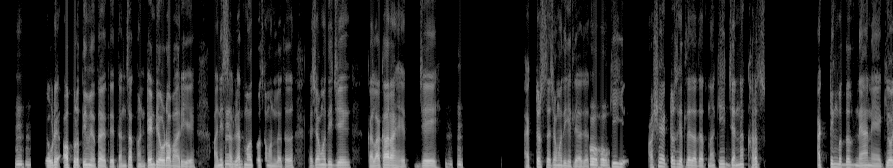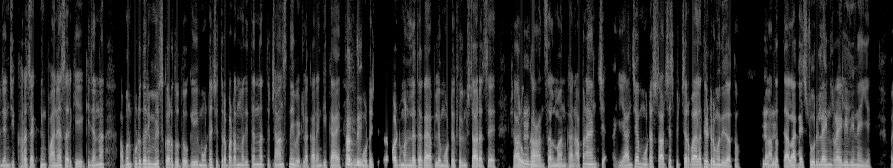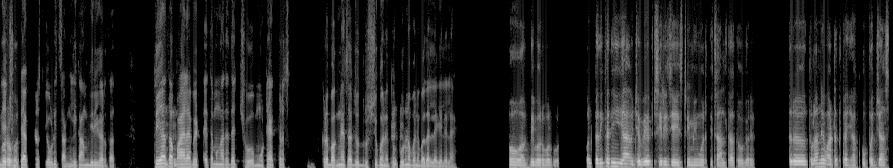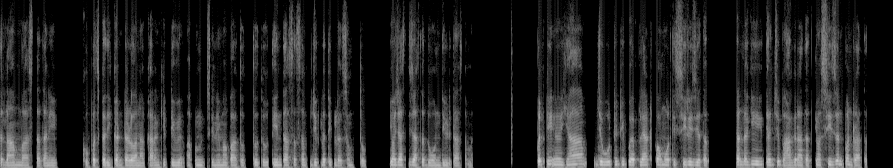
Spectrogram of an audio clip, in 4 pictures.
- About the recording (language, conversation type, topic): Marathi, podcast, स्ट्रीमिंगमुळे सिनेमा पाहण्याचा अनुभव कसा बदलला आहे?
- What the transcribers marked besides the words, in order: tapping; in English: "ॲकटिन्गबद्दल"; in English: "ॲकटिन्ग"; in English: "थिएटरमध्ये"; in English: "स्टोरीलाईन"; in English: "वेब सिरीज"; in English: "प्लॅटफॉर्मवरती सिरीज"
